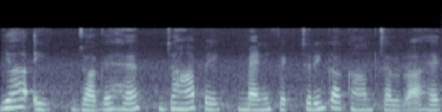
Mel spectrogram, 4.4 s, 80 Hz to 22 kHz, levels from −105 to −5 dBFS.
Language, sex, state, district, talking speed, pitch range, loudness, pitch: Hindi, female, Bihar, Bhagalpur, 165 wpm, 180-210 Hz, -30 LUFS, 195 Hz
